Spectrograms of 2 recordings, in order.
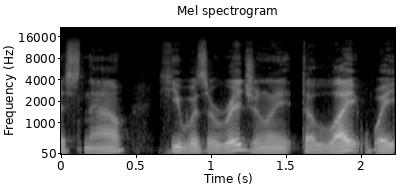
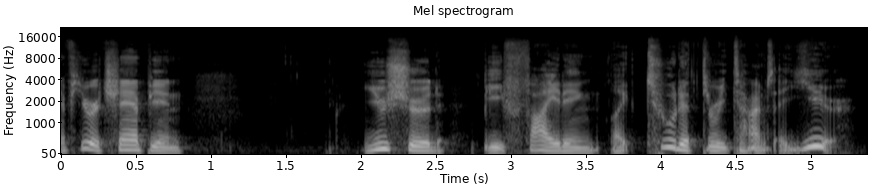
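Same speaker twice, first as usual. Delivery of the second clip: cracking, breaking voice mid-line. Discussing a fighter's inactivity as champion, voice crack. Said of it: "That was a voice crack".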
